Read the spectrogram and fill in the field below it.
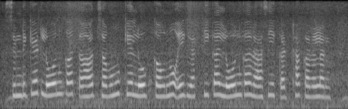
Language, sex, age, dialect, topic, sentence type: Bhojpuri, female, 18-24, Western, banking, statement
